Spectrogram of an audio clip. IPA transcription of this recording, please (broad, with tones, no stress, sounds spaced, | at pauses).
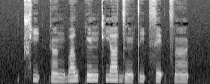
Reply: t͡ɕʰ i˦ ʔ k ã˧ n b a˦ w k ẽ˦ n kʰ j a˦ d͡z ẽ˧ t̪ i˦ ʔ s e˦ ʔ t͡s ã˦ k̚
